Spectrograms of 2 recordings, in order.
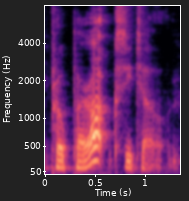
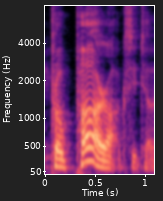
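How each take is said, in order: First: The stress falls on the third-to-last syllable. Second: The stress falls on a syllable other than third-to-last. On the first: The speaker calls it right. "You have to say properoxytone" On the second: The speaker calls it wrong. "You can't say properoxytone"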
